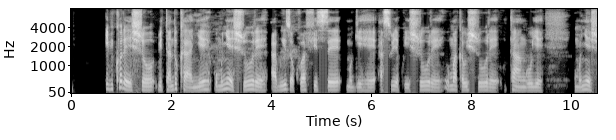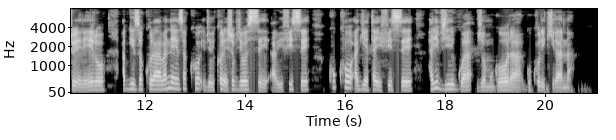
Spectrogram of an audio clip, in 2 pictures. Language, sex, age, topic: Rundi, male, 50+, education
